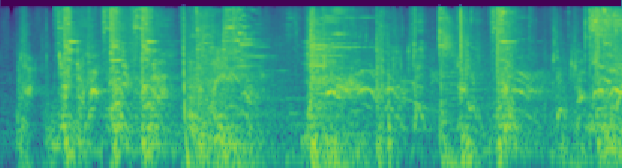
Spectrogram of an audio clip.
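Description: Heavy punches and kicks thud and smack in a fast fight.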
